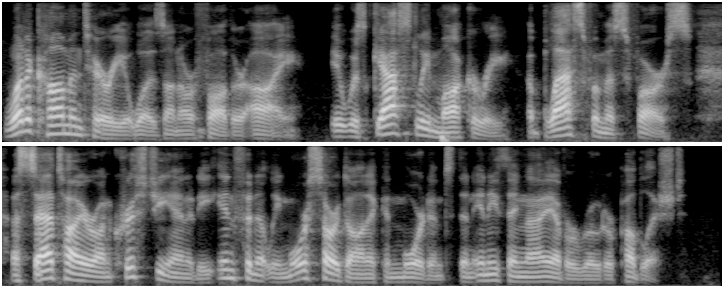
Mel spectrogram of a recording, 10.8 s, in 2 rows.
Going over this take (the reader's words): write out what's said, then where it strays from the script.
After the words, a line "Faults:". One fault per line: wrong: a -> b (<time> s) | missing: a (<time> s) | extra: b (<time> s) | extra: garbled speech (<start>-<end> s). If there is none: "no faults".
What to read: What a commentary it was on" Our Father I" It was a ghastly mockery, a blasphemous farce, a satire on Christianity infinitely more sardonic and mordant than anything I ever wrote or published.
What a commentary it was on" Our Father I" It was ghastly mockery, a blasphemous farce, a satire on Christianity infinitely more sardonic and mordant than anything I ever wrote or published.
Faults:
missing: a (2.8 s)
